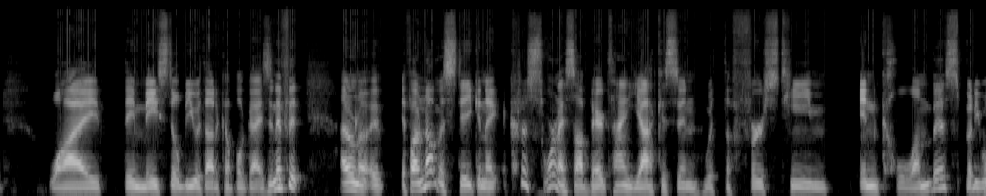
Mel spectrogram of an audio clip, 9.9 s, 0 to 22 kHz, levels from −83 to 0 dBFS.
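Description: Block size mismatch (padded) runs throughout the speech: each block arrives slightly short and is zero-filled, leaving a tiny gap that produces a steady 43.1 Hz buzz, which fits a 1024-sample read block. Playback runs at 0.999 speed, with pitch essentially unchanged.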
